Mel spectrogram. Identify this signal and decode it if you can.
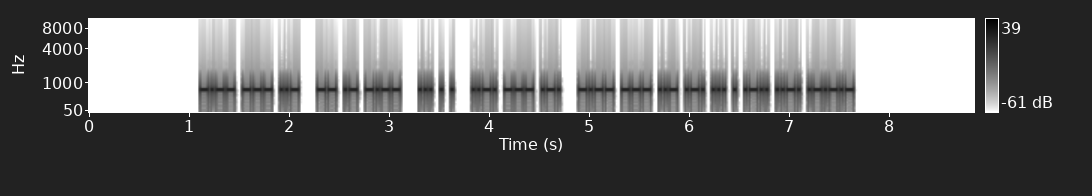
Morse code, heard as a keyed tone, about 44 wpm, 700 Hz. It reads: YOU MAY SEE FOR YOURSELF.
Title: Sentences from Top 600 Words 45wpm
